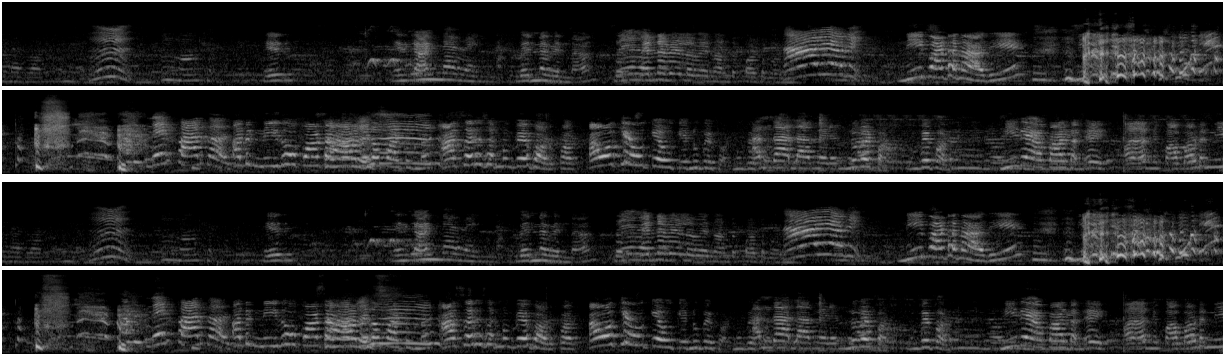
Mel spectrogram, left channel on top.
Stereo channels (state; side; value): normal; both; correlation 0.58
